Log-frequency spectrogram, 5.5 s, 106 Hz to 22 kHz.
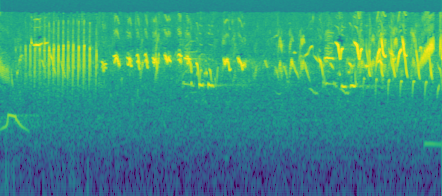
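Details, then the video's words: American goldfinches in summer plumage, with some pine siskins, feeding on sunflower hearts at a tray feeder in spring 2020; busy high twittering, rapid buzzy trills and sharp chirps overlap continuously, with quick repeated notes early on. "Mostly American Goldfinch with some Pine Siskins Feeding on Sunflower Hearts"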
